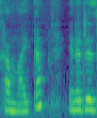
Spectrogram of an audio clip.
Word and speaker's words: Jamaica: call agua de jamaica you spell jamaica like jamaica but it's pronounced hamaika and it is like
